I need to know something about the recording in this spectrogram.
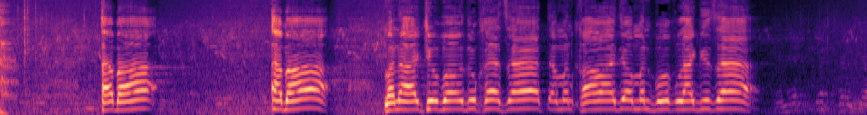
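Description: A man sings out in loud, drawn-out bursts close by.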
